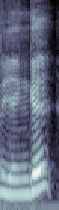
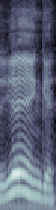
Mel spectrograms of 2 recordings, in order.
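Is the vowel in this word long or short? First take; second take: short; long. First: The vowel is short, marked only by tone. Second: The vowel is held long. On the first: It means 'and you'. "só a tonalidade quer dizer que e você" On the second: It means 'peace'. "a vogal longa é mesmo paz"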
